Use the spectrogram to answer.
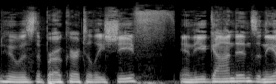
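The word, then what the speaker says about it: Le Chiffre: as mr white who was the broker to le chief in the ugandans in the opening see i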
